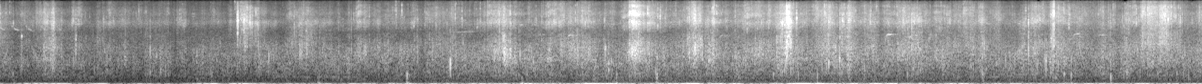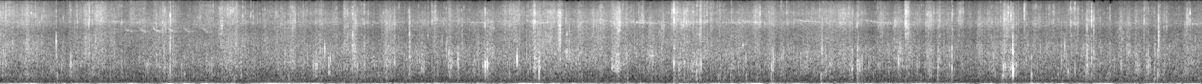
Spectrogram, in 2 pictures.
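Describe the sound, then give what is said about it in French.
Footsteps on a grassy mountain trail, a steady run of crunching, scuffing steps that carries on without a break for the whole stretch at an even, fairly loud level. “Voilà, vous marchez, c'est le départ.”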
